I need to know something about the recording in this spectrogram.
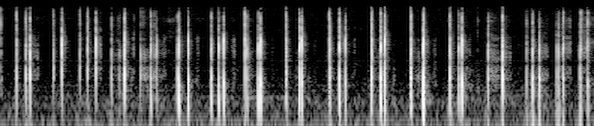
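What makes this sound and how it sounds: Long glossy nails tap and scratch the back of a phone in a hard plastic Kate Spade case held upright. Dozens of sharp, dry, bright clicks come in quick, uneven succession with a faint scratchy rustle between them. Each tap stops at once with no ring.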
